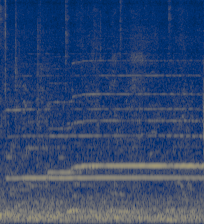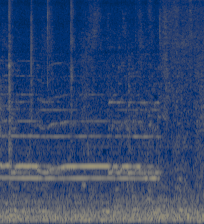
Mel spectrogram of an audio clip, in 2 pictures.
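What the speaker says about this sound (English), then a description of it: "So this is the sound of the tibia." A steady, reedy tone from an ancient Roman tibia double pipe holds long sustained notes over a constant low rumbling background.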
